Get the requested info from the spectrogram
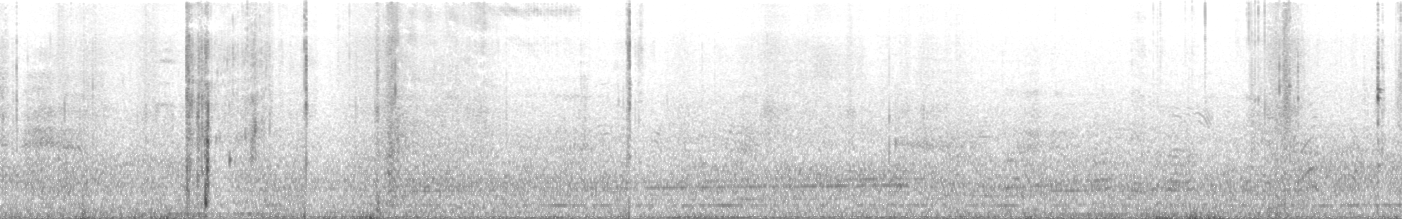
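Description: Steady low rumble with a handful of sharp clicks and knocks scattered through it.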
